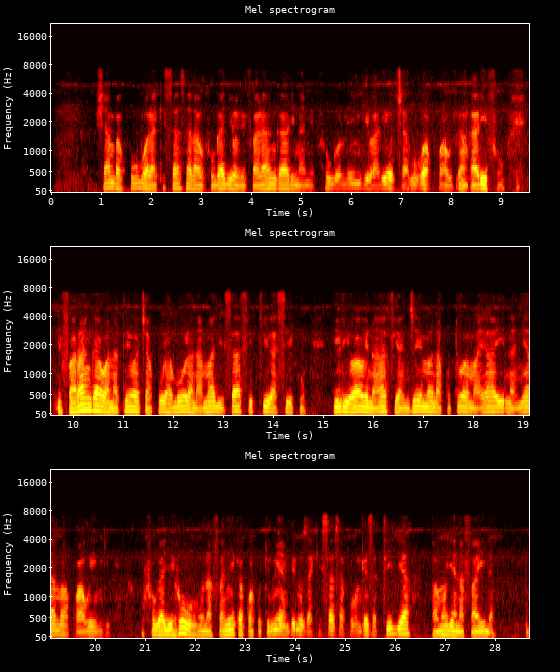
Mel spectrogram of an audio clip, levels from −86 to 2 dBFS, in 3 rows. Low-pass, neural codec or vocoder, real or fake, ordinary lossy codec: 7.2 kHz; none; real; Opus, 24 kbps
